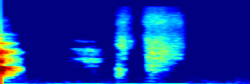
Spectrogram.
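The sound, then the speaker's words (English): A single quiet, somewhat muffled sneeze: a short catch of breath, then a brief hissing burst of air, with silence after. “Hold on, I got to sneeze.”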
